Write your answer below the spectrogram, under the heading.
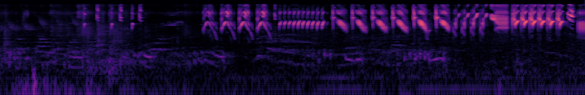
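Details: Trained saffron finch singing in a cage: quiet room noise for three seconds, then a loud, fast song of high sweeping, downslurred whistles and buzzy repeated notes, about three or four per second, ending in a rapid bright trill.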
